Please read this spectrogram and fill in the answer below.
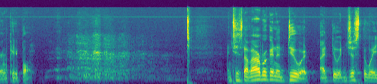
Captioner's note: laughter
